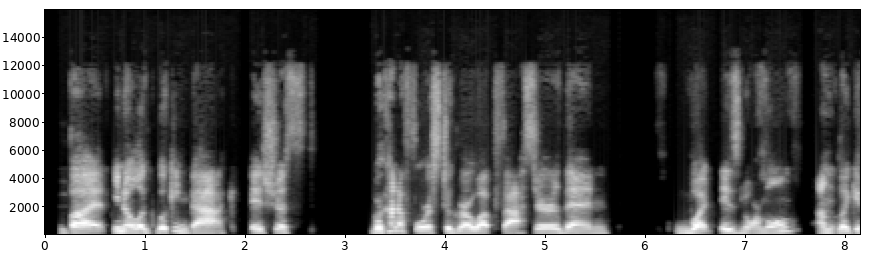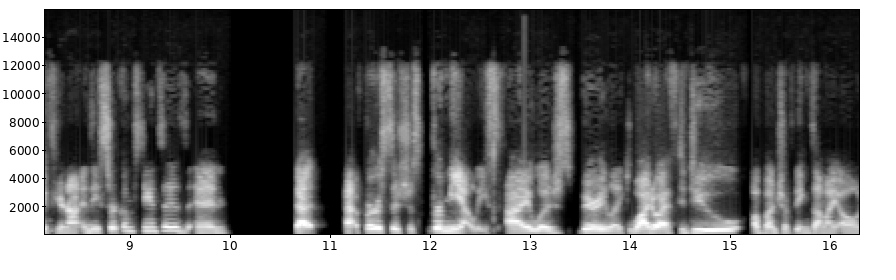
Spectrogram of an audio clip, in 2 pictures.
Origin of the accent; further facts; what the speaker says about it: United States; I was born here in America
